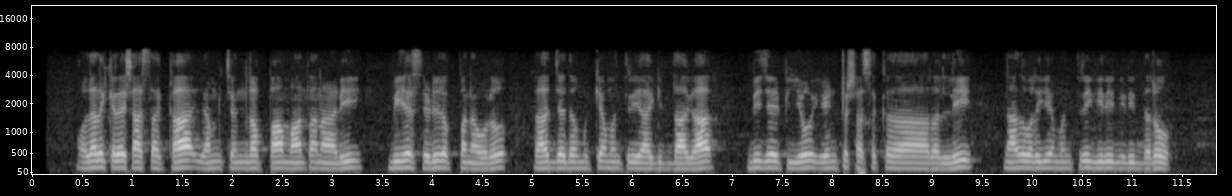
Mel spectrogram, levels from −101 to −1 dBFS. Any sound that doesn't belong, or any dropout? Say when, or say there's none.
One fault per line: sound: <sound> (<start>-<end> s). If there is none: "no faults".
no faults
